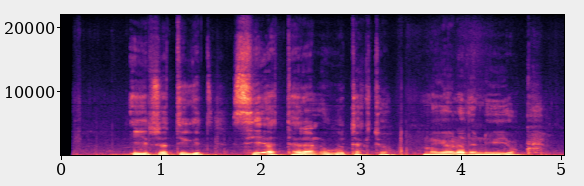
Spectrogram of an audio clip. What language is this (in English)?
Somali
